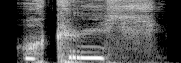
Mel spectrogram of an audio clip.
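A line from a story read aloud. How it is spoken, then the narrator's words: Groan. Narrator (Russian): простонал крот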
